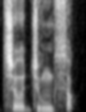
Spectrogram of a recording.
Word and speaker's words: Cho Jung-sok: Alors je vous propose qu'on écoute un grand chanteur, surtout un grand acteur, il s'appelle Cho Jung-sok. – Oui. – J'espère le prononcer comme il faut. – Ça va. – Bon, ça va.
